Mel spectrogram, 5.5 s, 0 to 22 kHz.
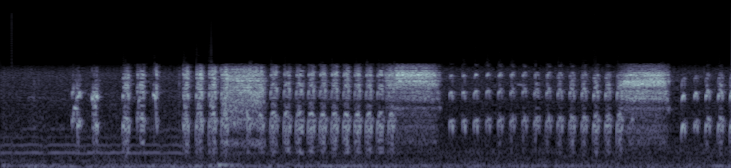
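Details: Barn owl family at a Théding nest during feeding of four young, 16 July 2020: rapid ticking, harmonic chitters in fast runs, broken by two longer rasping hisses.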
